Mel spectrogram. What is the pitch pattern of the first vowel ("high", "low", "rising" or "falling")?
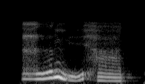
rising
